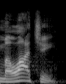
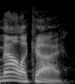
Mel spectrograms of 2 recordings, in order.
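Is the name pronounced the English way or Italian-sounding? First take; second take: Italian-sounding; English. First: The name is said with an Italian-sounding pronunciation. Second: The name is said with the usual English pronunciation. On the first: The speaker calls it wrong. "an Italian prophet named Malachi" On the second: The speaker calls it right. "his name is really Malachi"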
